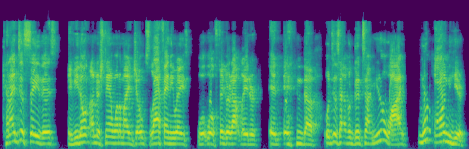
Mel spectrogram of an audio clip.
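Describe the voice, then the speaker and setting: A man's voice: a little high, moderate pace, few pauses. A man from Canada, probably in his thirties, giving a chatty, joking business presentation over a video call. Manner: chatty and joking, goes off on tangents.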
